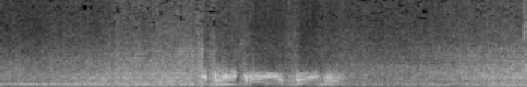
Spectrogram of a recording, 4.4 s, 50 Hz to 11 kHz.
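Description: NASCAR Cup stock cars' V8 engines running at speed, one steady engine note falling slowly in pitch over the first two seconds.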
